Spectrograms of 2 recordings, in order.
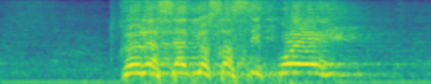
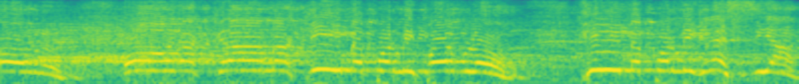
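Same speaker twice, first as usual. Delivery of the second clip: raised, pleading preacher's cry as God; imitated lament; 3 semitones higher, slower than usual. God begging Ricardo to pray, imitated lament. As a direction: plead urgently in an imitated anguished voice. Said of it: "una voz como lamento".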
